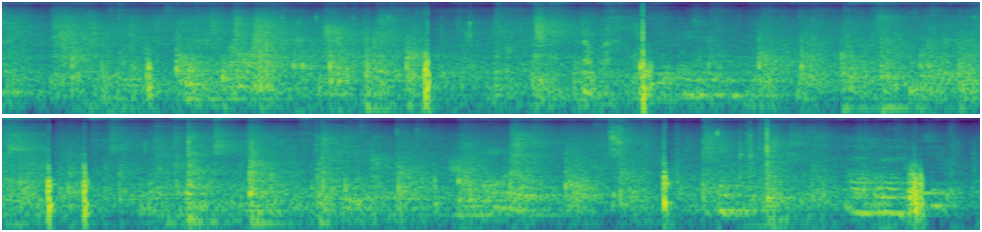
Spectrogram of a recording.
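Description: Indistinct voices and footsteps on a hard floor, with about five sharp knocks or clicks spread through.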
